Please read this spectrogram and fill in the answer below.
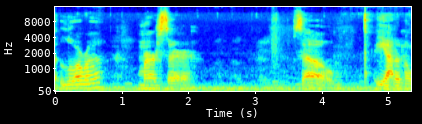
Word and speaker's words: Laura Mercier: don't know why I used to call it Laura Mercier like I don't know like I I heard a YouTuber pronounce like that so I just automatically was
